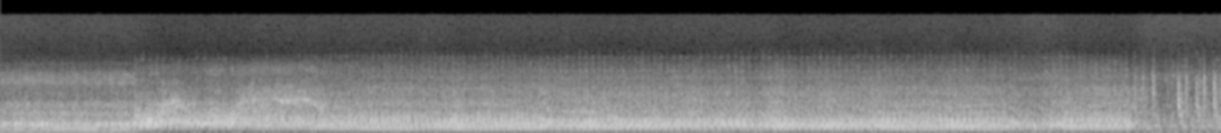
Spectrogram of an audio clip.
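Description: A car engine revs hard.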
